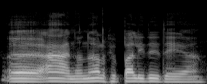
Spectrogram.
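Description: A male guest answers easygoing questions on a radio show. His voice is gravelly. The sound is dry and close. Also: medium pitch, flat delivery, moderate pace, dry recording. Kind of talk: casual interview.

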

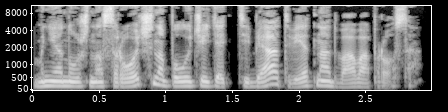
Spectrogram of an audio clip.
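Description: A woman voicing a determined young male corporate leader who speaks in a calm, dry, teasing way. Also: fairly low pitch, brisk, dry recording, lightly acted.

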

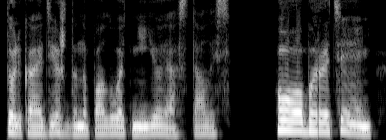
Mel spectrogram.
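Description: A woman reading a first-person fantasy audiobook in a lively, wry storytelling manner. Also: sits low, a little fast, dry recording, studio quality. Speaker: audiobook narrator. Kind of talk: scripted fantasy narration.

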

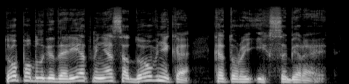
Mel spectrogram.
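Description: A man's voice: mid-range voice, animated, brisk, dark tone, no room sound, studio quality, natural voice. A man doing a bold, teasing young nobleman.

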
